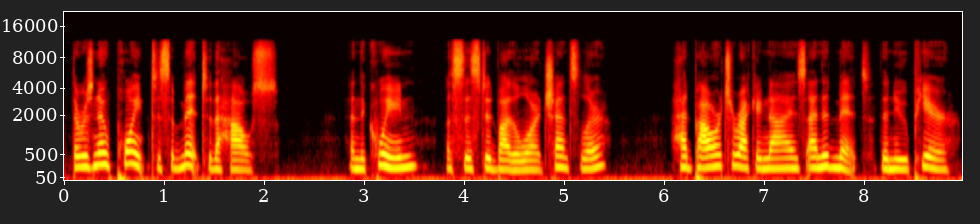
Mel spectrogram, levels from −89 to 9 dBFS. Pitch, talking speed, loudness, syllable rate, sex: 215 Hz, 175 wpm, -20 LUFS, 5.4 syllables/s, female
